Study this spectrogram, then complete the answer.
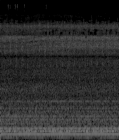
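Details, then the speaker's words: Electric typewriter running after the typing belt was replaced; smooth, steady low hum with no knocks or surging, much quieter than the old belt that vibrated; normal running. "so it's a lot quieter now as you can hear uh but"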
